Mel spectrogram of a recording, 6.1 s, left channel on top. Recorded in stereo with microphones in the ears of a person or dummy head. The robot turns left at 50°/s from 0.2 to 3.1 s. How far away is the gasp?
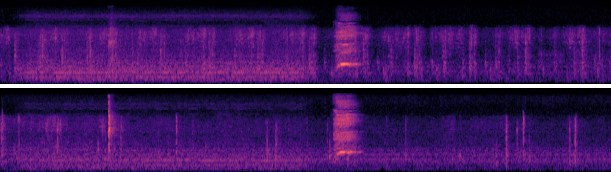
About 1.4 m.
